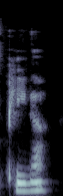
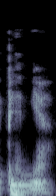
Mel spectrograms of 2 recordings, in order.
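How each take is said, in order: First: Pina said with a plain n, like "peena"; anglicized "pina"; wrong pina. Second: "piña" with the ñ, "peen-ya"; Spanish piña, "PEEN-ya"; correct piña. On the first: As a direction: say "pina" as English, without the ñ sound. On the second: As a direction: give "piña" its Spanish ny sound. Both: Shown as a demonstration. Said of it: "it's really piña".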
